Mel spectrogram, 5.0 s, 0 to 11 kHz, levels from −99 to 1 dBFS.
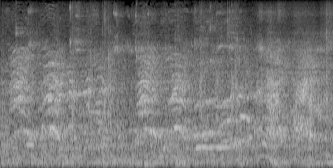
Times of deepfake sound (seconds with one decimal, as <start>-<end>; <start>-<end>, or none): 3.8-5.0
